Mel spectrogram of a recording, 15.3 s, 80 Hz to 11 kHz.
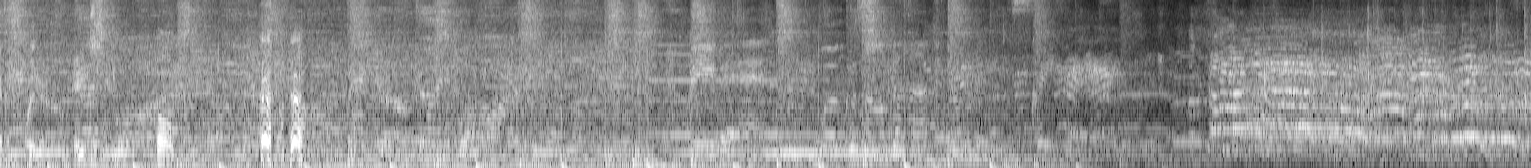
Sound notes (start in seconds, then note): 2.9 crowd chatter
